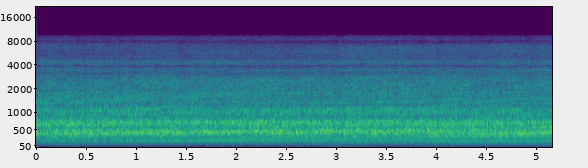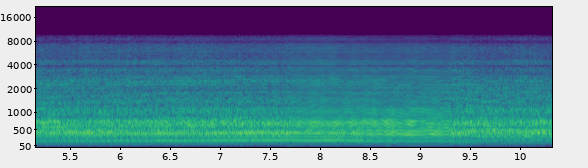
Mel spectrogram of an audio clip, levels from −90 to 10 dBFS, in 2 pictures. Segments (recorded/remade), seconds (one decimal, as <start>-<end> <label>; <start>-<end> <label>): 0.0-7.7 recorded; 7.7-9.3 remade; 9.3-10.3 recorded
